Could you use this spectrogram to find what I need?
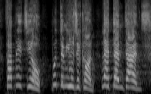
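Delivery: very high, loud mock command; hammed-up boss shouting at his assistant; ranting manager. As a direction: bellow orders like a berserk manager, drawing out the end. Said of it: "turns to his assistant manager and he goes".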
